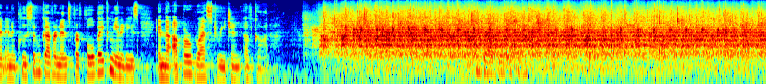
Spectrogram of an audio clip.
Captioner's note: applause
